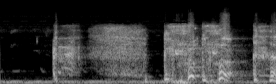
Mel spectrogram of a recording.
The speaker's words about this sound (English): you poke your head in one of these and immediately pull your head back out, coughing from this buildup of smoke inside the hut.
